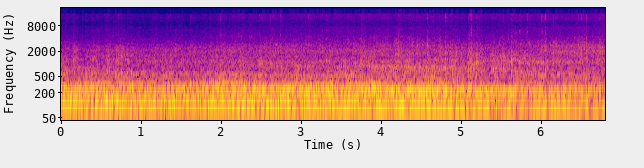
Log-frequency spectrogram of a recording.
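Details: Engine with mechanical fuel injection, cold start after priming fuel: deep, loud, even rumble with steady firing and no knocks or misses; healthy cold idle.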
